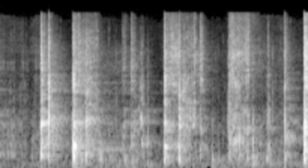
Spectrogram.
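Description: A metal spoon stirring dressing through roasted beetroot and carrots in stainless steel mixing bowls, giving a scattered series of light scrapes and clinks against the bowl.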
